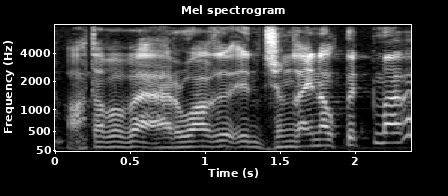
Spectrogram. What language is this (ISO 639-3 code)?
kaz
